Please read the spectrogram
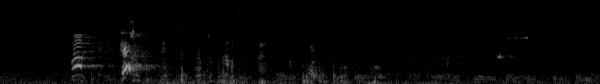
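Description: A dog gives two short, high-pitched barks about half a second apart, roughly a second in; the second falls in pitch.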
